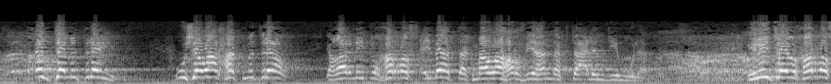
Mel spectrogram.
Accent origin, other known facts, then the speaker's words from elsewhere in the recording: Mauritania; هذا النهي نقول لكم احنا كاملين موريتاني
